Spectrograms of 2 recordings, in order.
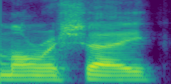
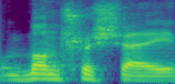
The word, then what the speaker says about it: Montrachet: Puligny Montrachet, Chassagne Montrachet, or even if I'm feeling flush, a Batard Montrachet, or Montrachet if you're an American or an Australian because you don't know how to pronounce things.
